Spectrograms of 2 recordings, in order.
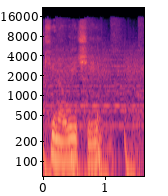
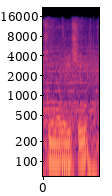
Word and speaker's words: Kunoichi: Because Neji, she doesn't want to share Naruto with anyone, because she believes that the strongest Kunoichi, that's how you pronounce it, a female ninja, Kunoichi, should have someone as powerful as Naruto.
